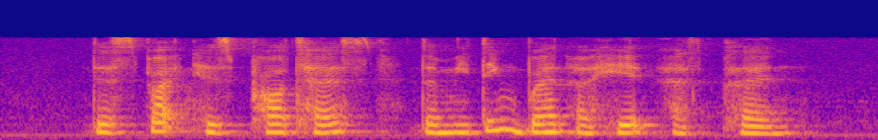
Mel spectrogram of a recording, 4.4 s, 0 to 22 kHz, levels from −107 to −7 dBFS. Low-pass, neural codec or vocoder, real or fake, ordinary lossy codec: 7.2 kHz; none; real; MP3, 64 kbps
